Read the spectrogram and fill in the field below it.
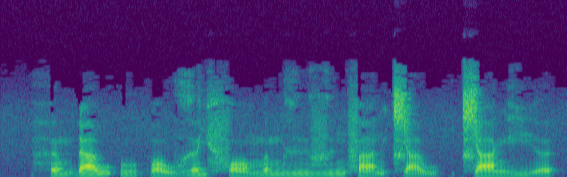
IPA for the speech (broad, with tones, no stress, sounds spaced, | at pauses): h ə˨˩ m ɗ a˨˦ w ʔ u˨˩ ɓ ɔ˧˩ w ɣ ə˧ j f ɔ˨˩ m ə˧ m ɣ ɨ˧ v ɨ˨˦ ŋ f a˨˩ n t͡ɕ a˨˩ w | t͡ɕ a˨˩ ŋ ɣ i˧˩˨ ə̯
